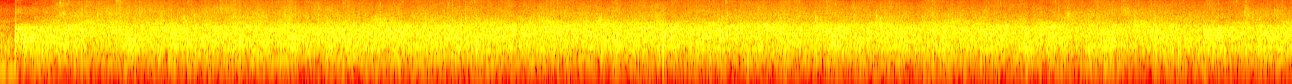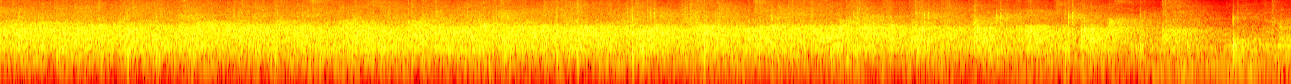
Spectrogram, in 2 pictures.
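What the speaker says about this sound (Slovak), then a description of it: "Ešte raz poprosím o potlesk." Long, loud, sustained applause from parents and families at a school end-of-year concert for the school orchestra, dense clapping holding steady before tapering off at the very end.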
